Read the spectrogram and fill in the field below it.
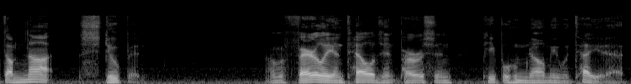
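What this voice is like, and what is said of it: Speaks with a noticeable accent. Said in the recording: “I got a shitty accent. It makes me sound like a fucking clown.”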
